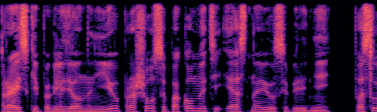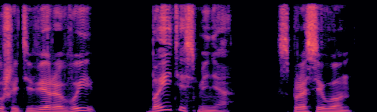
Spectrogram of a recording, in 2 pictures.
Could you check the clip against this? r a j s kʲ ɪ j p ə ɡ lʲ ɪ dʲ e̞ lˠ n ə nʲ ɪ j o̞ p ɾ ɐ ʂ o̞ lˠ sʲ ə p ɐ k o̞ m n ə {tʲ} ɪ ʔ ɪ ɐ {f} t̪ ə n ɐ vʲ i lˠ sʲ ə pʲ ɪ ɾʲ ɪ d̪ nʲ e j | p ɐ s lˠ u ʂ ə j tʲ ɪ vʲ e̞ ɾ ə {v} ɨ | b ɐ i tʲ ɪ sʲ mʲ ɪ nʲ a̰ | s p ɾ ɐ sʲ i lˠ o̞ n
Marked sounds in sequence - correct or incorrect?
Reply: correct, incorrect: s, correct

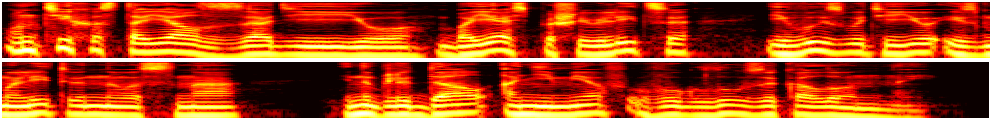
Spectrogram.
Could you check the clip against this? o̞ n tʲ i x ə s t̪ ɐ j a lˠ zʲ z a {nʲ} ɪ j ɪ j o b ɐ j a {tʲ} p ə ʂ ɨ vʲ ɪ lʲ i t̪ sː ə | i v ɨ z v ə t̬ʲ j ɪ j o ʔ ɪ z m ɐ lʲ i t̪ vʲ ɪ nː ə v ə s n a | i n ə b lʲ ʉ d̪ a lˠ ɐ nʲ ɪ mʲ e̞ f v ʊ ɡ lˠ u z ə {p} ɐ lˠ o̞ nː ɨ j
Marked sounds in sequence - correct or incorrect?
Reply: incorrect: dʲ, incorrect: sʲ, incorrect: k

